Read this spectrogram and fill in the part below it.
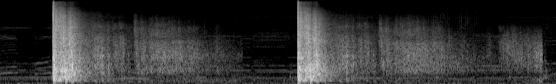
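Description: Two loud rifle shots at an outdoor shooting range, a few seconds apart, each a sharp crack with a trailing echo that fades slowly; faint voices murmur in the background.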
